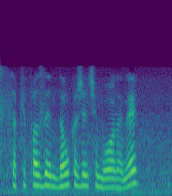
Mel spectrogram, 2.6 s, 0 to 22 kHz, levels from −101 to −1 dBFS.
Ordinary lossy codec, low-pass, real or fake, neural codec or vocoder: none; 5.4 kHz; fake; codec, 16 kHz in and 24 kHz out, 1 kbps, XY-Tokenizer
